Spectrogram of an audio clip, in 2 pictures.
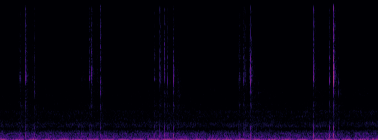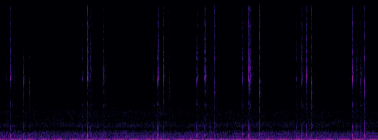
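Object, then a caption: Ceramic bowl tapped with fingernails. Long fingernails tap a medium, glossy red ceramic bowl that is hollow, empty and held upside down. The taps come as quick, irregular clusters of sharp, bright clicks with a short high ring. A steady low hum runs underneath throughout.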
